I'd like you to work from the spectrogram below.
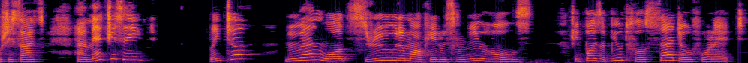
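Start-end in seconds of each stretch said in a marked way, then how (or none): none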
